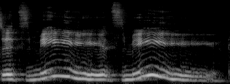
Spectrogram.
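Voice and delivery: lightly voiced horse. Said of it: "says the horse".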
